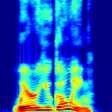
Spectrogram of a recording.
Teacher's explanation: Voice falls at the end.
